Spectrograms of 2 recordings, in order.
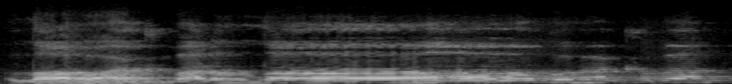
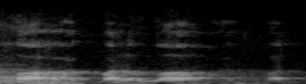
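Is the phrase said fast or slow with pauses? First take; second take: slow; fast. First: It is said slowly with gaps between phrases. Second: It is said quickly with no gaps. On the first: It is meant to reach people far away. "Ada jeda" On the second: It is meant for people already present.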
